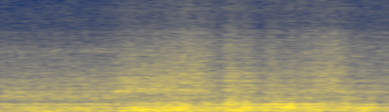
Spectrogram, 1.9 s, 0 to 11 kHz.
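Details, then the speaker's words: Vehicle on the lift run at about 50-60 mph: steady coarse grinding roar from the rear differential, also heard loudly inside the cabin; bad rear differential. "It's coming out of this diff. Yeah. That's what we're hearing, that grinding noise."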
